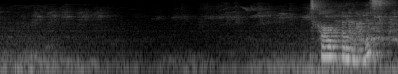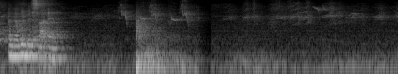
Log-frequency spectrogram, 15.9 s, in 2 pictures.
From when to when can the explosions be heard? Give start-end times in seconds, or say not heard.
10.7-11.9.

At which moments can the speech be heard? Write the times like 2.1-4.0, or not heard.
6.2-9.2.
